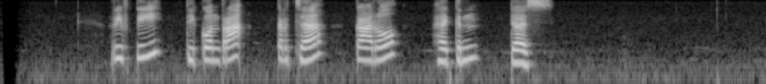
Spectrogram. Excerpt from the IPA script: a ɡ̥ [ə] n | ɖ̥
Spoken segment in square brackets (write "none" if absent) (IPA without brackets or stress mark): ə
